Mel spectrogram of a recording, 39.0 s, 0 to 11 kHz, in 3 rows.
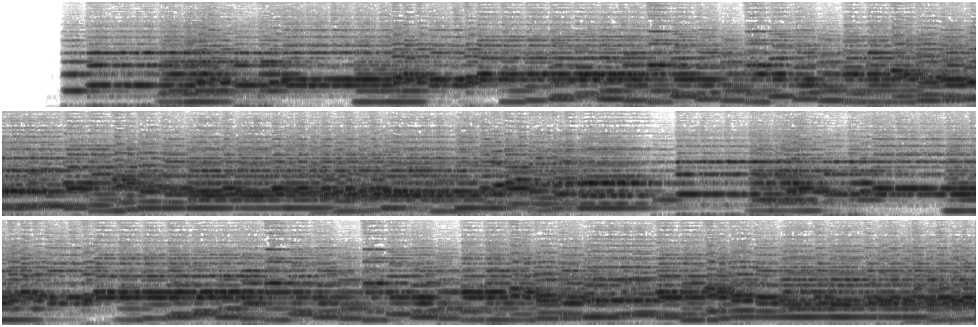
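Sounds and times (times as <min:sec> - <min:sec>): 
flute quartet playing: 0:00.8 - 0:38.9.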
